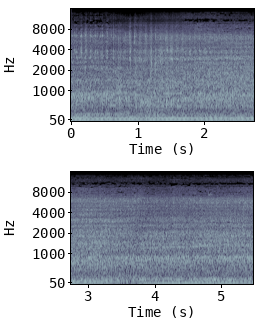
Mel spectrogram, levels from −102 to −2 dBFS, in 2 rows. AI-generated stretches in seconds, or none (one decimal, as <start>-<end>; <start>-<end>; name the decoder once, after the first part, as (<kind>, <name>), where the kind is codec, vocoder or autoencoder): 0.6-1.7 (codec, SNAC)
